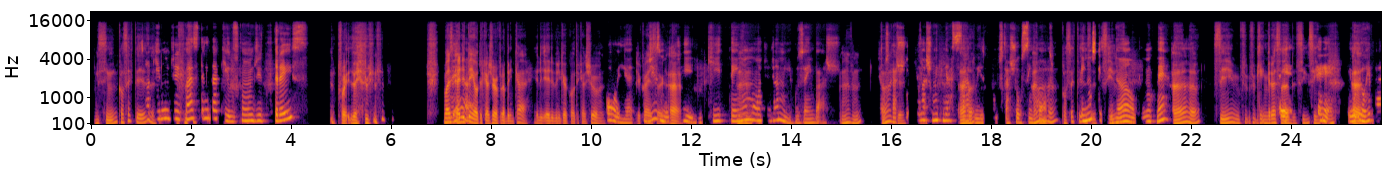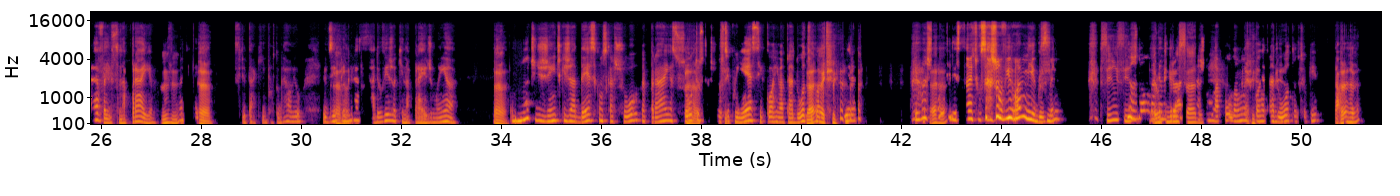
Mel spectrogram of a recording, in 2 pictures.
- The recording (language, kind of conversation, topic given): Portuguese, unstructured, Quais são os benefícios de brincar com os animais?
- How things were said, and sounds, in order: tapping; chuckle; chuckle; distorted speech; laugh; laughing while speaking: "os cachorros viram amigos"; chuckle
